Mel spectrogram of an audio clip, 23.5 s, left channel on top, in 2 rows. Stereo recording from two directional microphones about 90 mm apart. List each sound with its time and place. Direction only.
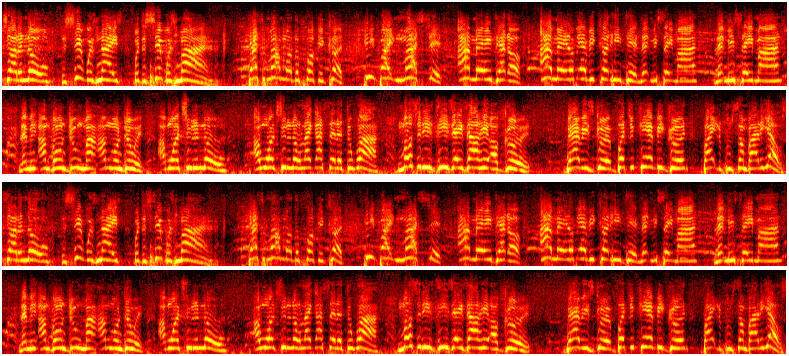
0.1 s a man's voice: centre (ahead or behind)
20.2 s a man's voice: 35° right (ahead or behind)
20.7 s a man's voice: 5° right (ahead or behind)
